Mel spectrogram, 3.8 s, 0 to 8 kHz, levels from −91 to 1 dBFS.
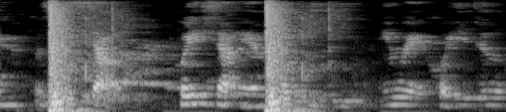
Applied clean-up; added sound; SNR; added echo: classical method WPE with log-MMSE.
